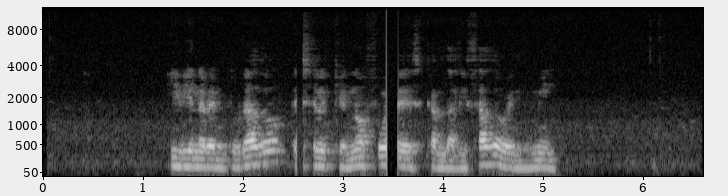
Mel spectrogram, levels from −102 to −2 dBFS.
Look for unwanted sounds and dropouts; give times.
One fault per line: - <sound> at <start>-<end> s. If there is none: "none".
- dropout at 2.5-2.6 s
- dropout at 3.4-3.6 s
